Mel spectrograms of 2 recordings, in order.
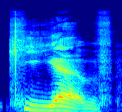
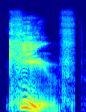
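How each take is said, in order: First: The word is spread over two syllables. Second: The word is squeezed into one syllable. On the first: This is the Russian form. "which is the Russian pronunciation" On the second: This is an Americanized form. "they reduce it to one syllable"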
